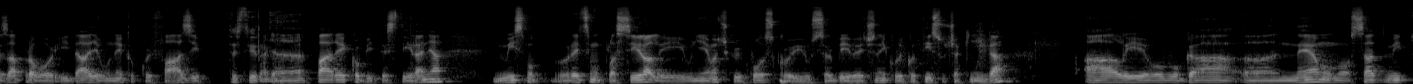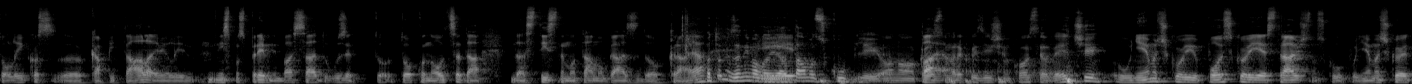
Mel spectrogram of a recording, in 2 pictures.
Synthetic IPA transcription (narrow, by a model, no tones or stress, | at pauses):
zapɾaʋo̞ʔḭd̪aʎe̞une̞kakojfa̰ːzi | t̪est̪iːɾaɲpaɾe̞kobit̪est̪iːɾaɲa | miːsmo̞ɾe̞t̪simo̞plˠasiːɾaliːuɲe̞mat͡ʃko̞jupo̞ʎʲskojiusr̩biiʋe̞t͡ɕne̞ko̞liko̞t̪isu̥t͡ɕakɲiːɡa | alio̞ʋo̞ɡa | neːmamamo̞sad̪miːt̪o̞liko̞skapit̪aːlˠailiniːsmospɾe̞mnibaʃsad̪uzet̪ːokono̞ːʋt̪sad̪ad̪ast̪isnemo̞t̪amo̞ɡaːzd̪o̞kɾa̰ːjapat̪omiezaniːmalojelt̪amoskupʎionokaaksamɾekʋiziʃonkost̪elʋet͡ɕiuɲe̞mat͡ʃko̞jiupo̞ʎskojːest̪ɾaʋit͡ʃnoskupuɲe̞mat͡ʃkoj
